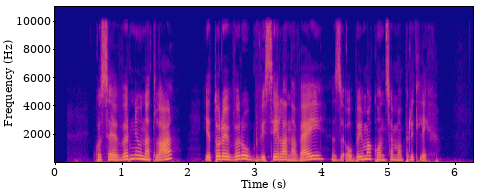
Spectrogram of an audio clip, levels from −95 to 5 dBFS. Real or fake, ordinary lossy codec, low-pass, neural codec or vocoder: fake; none; 9.9 kHz; vocoder, 48 kHz, 128 mel bands, Vocos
